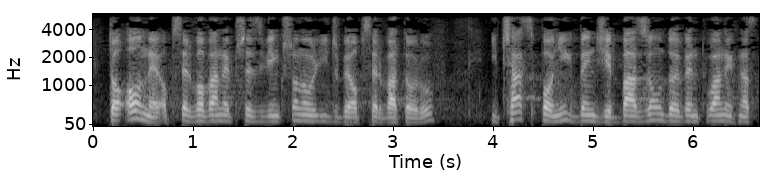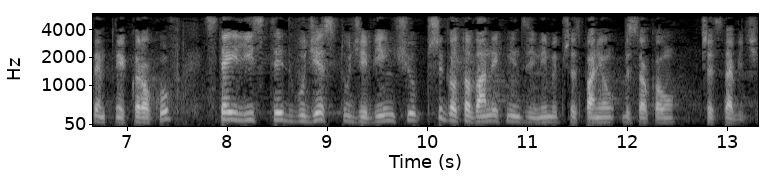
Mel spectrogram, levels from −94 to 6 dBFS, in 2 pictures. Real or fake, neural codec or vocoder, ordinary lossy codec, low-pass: real; none; none; 5.4 kHz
